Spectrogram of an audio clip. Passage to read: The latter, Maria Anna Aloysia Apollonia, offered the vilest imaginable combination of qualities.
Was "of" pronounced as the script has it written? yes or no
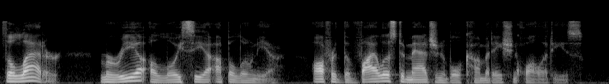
no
